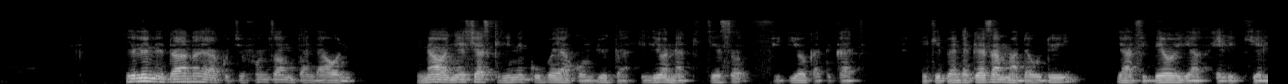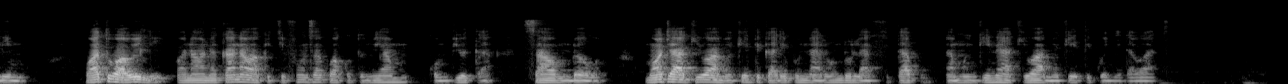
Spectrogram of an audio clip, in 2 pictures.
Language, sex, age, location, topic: Swahili, male, 50+, Nairobi, education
